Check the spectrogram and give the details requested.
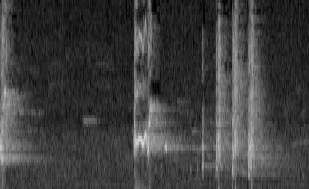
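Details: Budgerigar giving a harsh buzzy burst followed by several short scratchy chirps in quick succession.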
